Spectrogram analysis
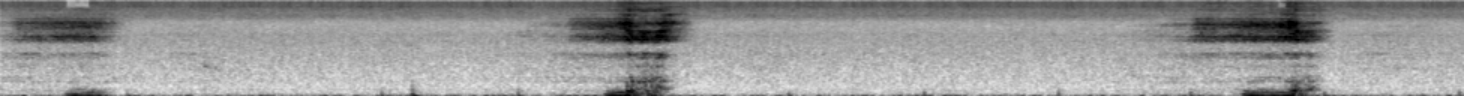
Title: Can anyone sleep with these snoring sounds???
